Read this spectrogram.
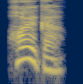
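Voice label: "Holger", German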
